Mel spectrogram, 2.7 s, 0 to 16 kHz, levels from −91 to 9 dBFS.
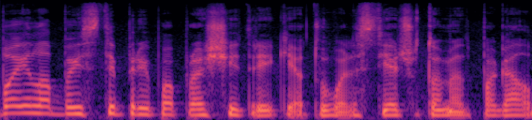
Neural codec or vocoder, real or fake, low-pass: none; real; 14.4 kHz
